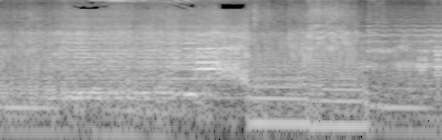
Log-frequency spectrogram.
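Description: Live electronic music playing loud through a concert sound system. A deep bass note comes in a little past halfway and cuts off shortly before the end.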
